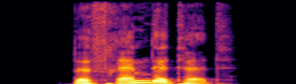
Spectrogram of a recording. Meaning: inflection of befremden: 1. second-person plural preterite 2. second-person plural subjunctive II
- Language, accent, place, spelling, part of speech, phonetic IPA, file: German, Germany, Berlin, befremdetet, verb, [bəˈfʁɛmdətət], De-befremdetet.ogg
